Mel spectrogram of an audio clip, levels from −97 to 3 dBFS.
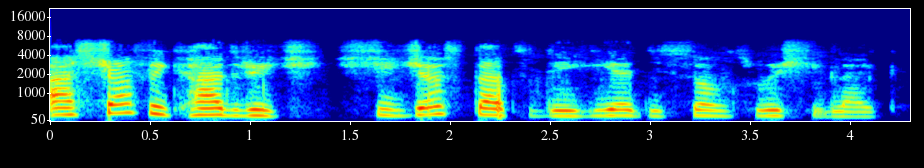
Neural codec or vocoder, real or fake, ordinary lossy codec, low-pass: none; real; none; 7.2 kHz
